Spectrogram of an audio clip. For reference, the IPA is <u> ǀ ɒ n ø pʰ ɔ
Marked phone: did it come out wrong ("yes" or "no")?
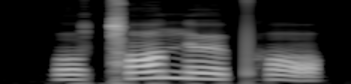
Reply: yes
